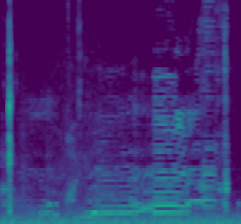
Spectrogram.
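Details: Infant crying from a baby girl just waking after sleeping most of the day: brief high-pitched wails, rising and falling, over steady car road noise.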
